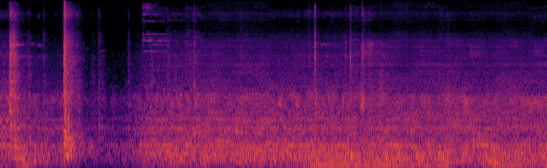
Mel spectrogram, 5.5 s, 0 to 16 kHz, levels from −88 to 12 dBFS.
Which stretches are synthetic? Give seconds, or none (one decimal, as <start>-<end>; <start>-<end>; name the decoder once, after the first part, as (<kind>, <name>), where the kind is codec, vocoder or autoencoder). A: 2.0-2.7 (codec, DAC); 3.5-5.5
